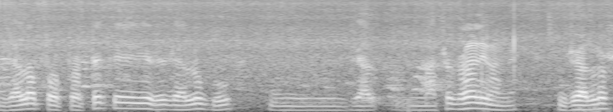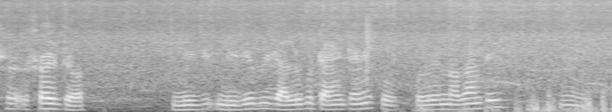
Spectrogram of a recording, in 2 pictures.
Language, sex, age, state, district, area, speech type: Odia, male, 45-60, Odisha, Jagatsinghpur, urban, spontaneous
